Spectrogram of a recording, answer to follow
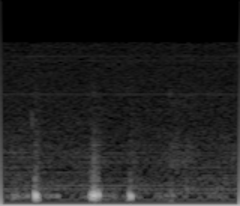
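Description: Three dull, low thumps about half a second apart, footsteps of a person walking down stairs.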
